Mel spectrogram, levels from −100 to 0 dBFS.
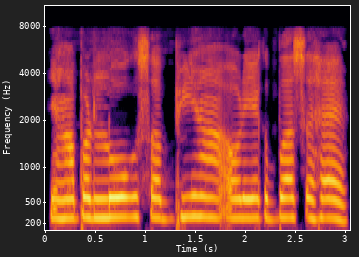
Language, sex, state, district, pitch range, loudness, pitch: Hindi, male, Bihar, Araria, 270-280 Hz, -13 LUFS, 275 Hz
